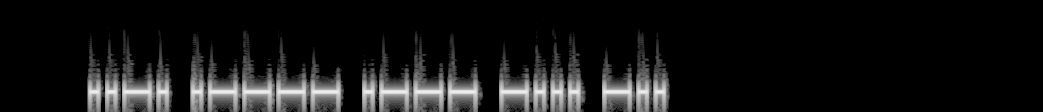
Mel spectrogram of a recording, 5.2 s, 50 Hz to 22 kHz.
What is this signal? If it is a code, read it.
Morse code, heard as a keyed tone, about 27 wpm, 700 Hz. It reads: F1JBD
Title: DXCC-100 Call Signs - 5 Characters - Repeated 3x - 28wpm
